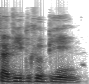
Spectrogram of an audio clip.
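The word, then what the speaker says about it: David Rubín: He's from Spain, so it's pronounced David Rubin.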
